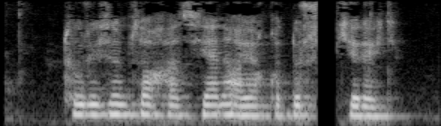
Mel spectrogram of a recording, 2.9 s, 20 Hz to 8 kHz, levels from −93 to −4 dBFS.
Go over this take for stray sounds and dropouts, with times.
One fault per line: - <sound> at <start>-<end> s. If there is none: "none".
- dropout at 2.1-2.3 s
